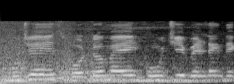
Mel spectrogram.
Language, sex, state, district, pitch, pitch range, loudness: Hindi, male, Haryana, Charkhi Dadri, 200 Hz, 195-210 Hz, -13 LUFS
